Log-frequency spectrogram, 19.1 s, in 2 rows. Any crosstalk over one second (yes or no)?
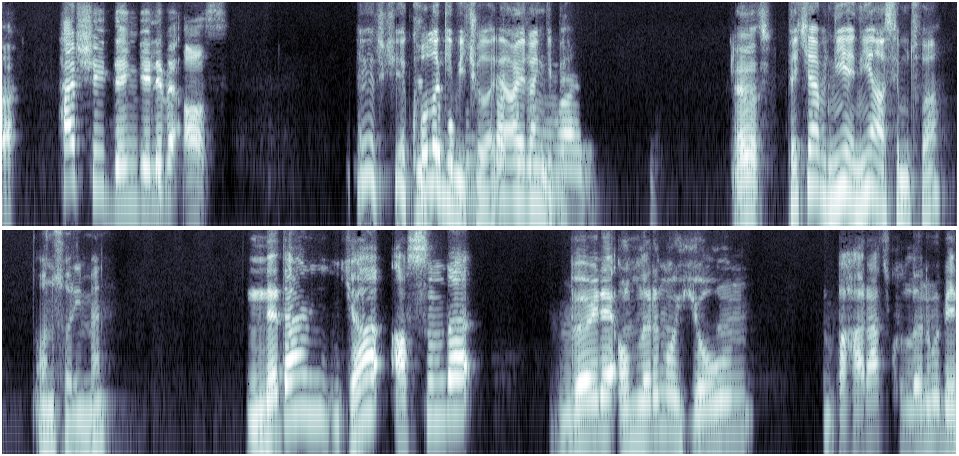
yes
